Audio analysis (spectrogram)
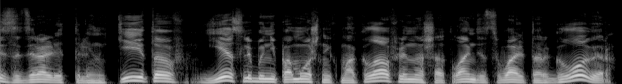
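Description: A man's voice: medium pitch, dark tone, no room sound, clean studio sound. A man reading a historical adventure audiobook as scripted narration.

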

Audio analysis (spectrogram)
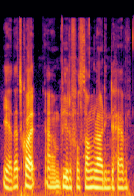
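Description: A middle-aged man explaining his song translation in a casual, halting way, with many pauses and restarts. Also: on the high side, little pitch movement, vocal fry, dry recording. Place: small room indoors.

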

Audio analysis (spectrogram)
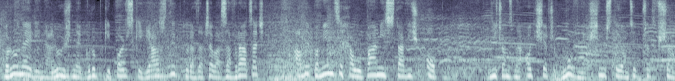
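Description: A man narrating a war history audiobook in a dramatic, scripted storytelling style. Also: high-pitched.

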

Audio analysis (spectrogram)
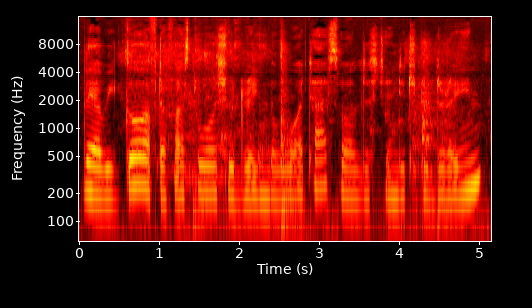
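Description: A woman's voice: fairly low pitch, steady tone, unhurried, vocal fry, background noise. A woman with a Kenyan accent chatting casually and playfully as she narrates a chore, switching languages mid-sentence. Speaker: vlogger. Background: clicking and water sounds.

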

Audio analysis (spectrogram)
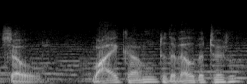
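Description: A man playing a grand, mock-solemn narrator in an early 1980s radio commercial, pompous and deadpan. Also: sits low, normal speed, highs cut off, over music.

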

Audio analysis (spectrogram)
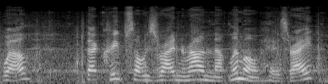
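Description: A woman's voice: medium pitch, a little fast, noisy background, close to an everyday voice. A young woman playing a cheeky, stubborn female gang lieutenant in a video game, with a casual, defiant manner. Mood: teasing. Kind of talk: video game cutscene acting.

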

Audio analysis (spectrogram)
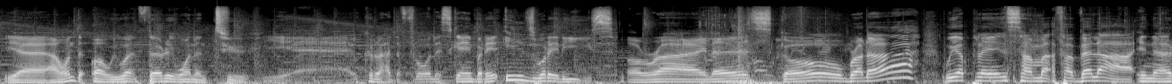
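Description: A man giving excitable, slangy commentary over his own shooter gameplay, his voice a little hoarse from a dry throat. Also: mid-range voice. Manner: excitable, slangy trash-talking banter. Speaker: gaming video creator. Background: loud background music and gunfire.

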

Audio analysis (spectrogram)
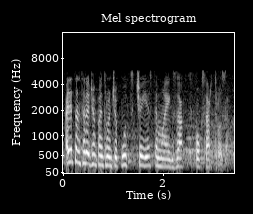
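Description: A young woman presenting a morning news show from a TV studio, reading a clear scripted intro and asking interview questions. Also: fairly high pitch, dull audio, crowd noise. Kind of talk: live TV interview.

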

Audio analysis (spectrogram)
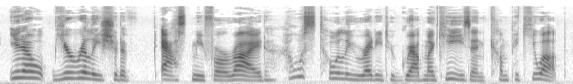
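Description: A woman's voice: medium pitch, fairly quick, fairly bright tone, dry recording, lightly acted. A young woman acting as a friendly, caring best friend with a crush, chatting casually and teasingly in an intimate audio roleplay. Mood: caring, playfully insistent. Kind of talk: intimate ASMR-style audio roleplay, casual one-sided chat.

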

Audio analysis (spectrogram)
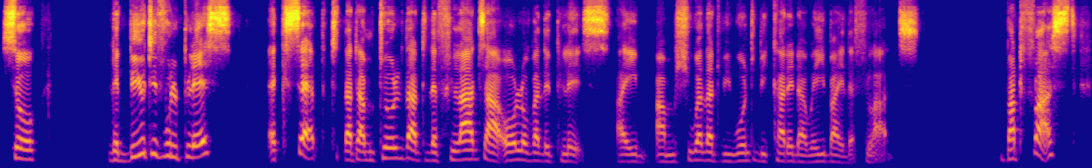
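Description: A man hosting an online panel discussion, lively and questioning. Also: a little high, no room sound. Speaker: webinar host.

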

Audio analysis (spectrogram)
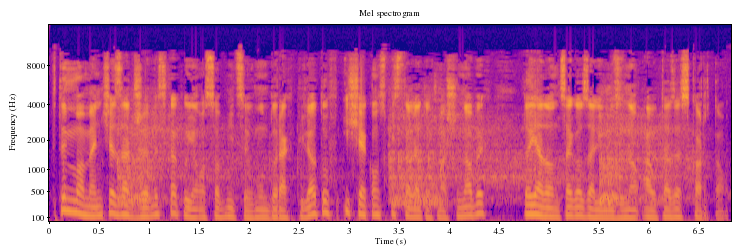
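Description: An actor playing a formal, measured newsreader and political interviewer in a scripted drama. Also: male voice, medium pitch, noisy background, close to an everyday voice. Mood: urgent reporting. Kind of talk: scripted broadcast announcing in a drama.

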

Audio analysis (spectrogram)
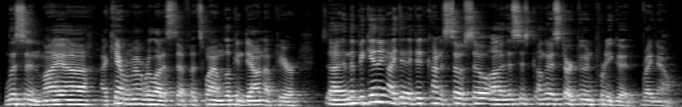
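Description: A man performing a deadpan, self-deprecating stand-up set in a small bar. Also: on the high side, fast talker, few pauses, reverberant. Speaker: stand-up comedian. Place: small dark bar room.

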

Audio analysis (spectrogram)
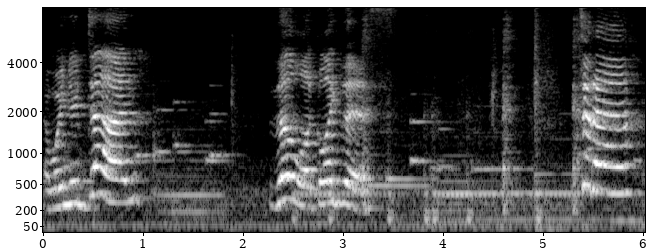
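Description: A woman's voice: high voice, lively intonation, very slow. A young adult woman giving a casual, informal cooking demonstration as a home cook in her kitchen. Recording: roomy echo, distant mic, background music. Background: music.

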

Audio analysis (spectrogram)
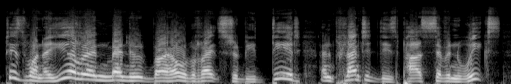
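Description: A man's voice: a little high, sing-song, measured pace, no echo, studio quality, voice pushed up. A man voicing an indignant, grizzled ship engineer with a Scottish accent and a stiff, formal manner.

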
